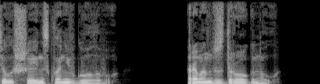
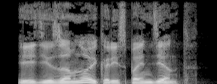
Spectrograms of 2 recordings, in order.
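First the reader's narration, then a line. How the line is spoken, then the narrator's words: Plain. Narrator (Russian): сказал Дакар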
